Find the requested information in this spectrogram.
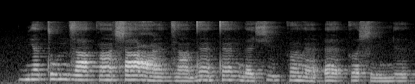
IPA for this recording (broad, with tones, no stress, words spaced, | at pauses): bʲã˦tu˦ nza˦kã˦ɬa˦ ʕɛ̃˨nzã˨ dɛ̃˦˨ tɛ̃˦ŋɛ˨çi˦˨ kə̃˦lɛ̃˨ʔɛ˦˨ kə˦ɬi˨ɲɪ˦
